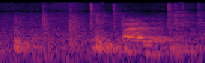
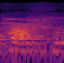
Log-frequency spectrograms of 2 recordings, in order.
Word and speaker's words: parler: I've got parler, the infinitive. First of all, remember that air is always pronounced a.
